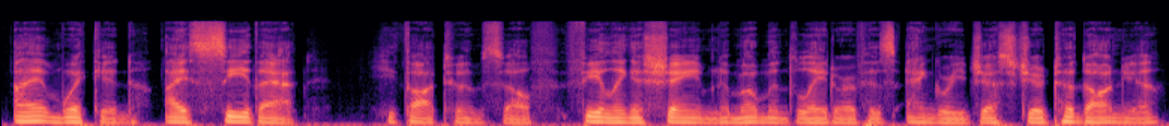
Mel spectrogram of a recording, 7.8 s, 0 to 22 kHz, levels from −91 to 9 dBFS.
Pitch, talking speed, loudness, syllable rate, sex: 90 Hz, 160 wpm, -18 LUFS, 4.6 syllables/s, male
